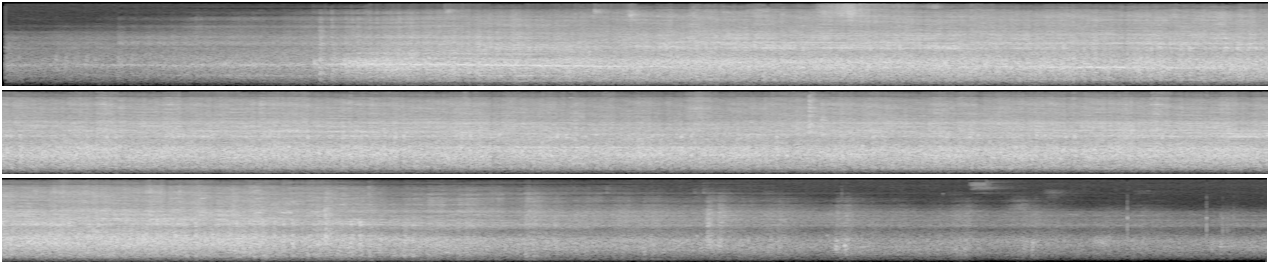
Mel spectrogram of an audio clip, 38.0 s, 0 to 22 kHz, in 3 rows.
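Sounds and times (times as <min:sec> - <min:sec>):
freight train wagons rolling: 0:03.1 - 0:32.7.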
